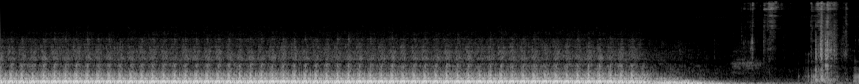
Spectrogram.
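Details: Chevrolet Camaro 2SS V8 idle before shutdown: lumpy, choppy pulsing about three times a second with uneven beats; owner blames StabiliTrak being on for the misfire, cause unconfirmed; rough idle with misfire.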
